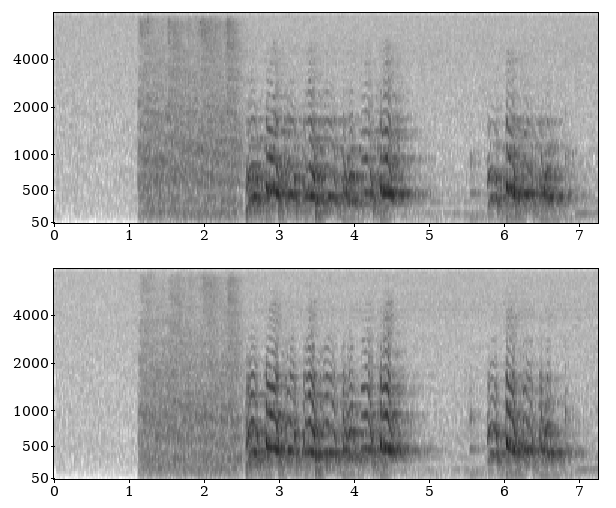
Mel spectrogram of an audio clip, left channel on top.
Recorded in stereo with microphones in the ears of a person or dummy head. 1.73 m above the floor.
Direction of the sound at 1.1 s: 40° left (ahead or behind).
